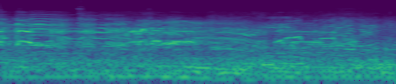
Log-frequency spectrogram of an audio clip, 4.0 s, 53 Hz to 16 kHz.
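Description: A 1.5 rooster stag crows loudly and close at a busy gamefowl market in Pampanga, Philippines, with other fowl clucking and a hubbub of voices throughout.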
